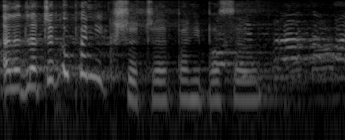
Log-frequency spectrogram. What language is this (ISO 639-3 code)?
pol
